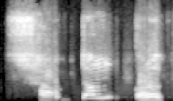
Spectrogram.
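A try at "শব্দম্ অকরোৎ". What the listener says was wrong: শব্দম করত বলে কোনো শব্দ নেই, শব্দ করত, শব্দম অকরত, ওই মটা ভেঙে ময় হলন হয় আর একটা অকার আসে, অ আসে।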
